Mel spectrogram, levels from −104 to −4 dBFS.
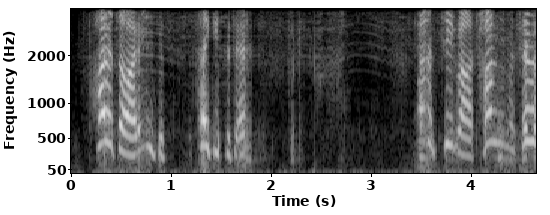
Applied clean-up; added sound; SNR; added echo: neural separator model SepFormer WHAM!.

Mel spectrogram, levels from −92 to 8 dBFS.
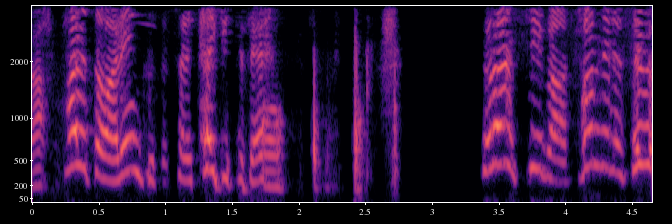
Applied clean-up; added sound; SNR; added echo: neural mask model Resemble Enhance denoiser.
